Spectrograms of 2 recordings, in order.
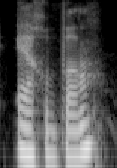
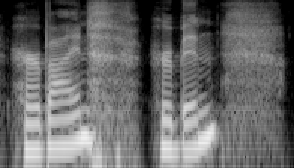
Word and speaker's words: Herbin: Now, the person in Cinedia recommended this, and I did tell him that I usually use Herbin, I believe is the French pronunciation, Herbin.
